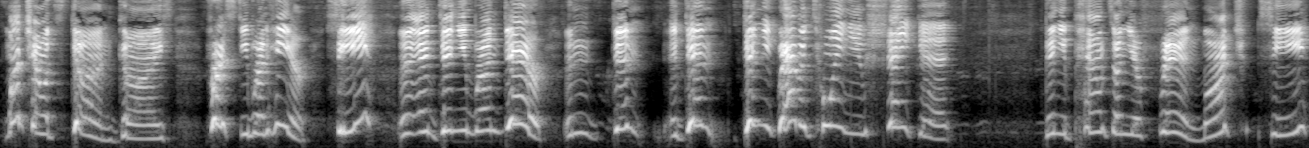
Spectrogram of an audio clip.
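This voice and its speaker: Storybook pug puppy, acted by a woman: very high-pitched, excitable, boastful, gleeful, tumbling over repeated exclamations. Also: slow, full character voice. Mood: wildly excited.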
